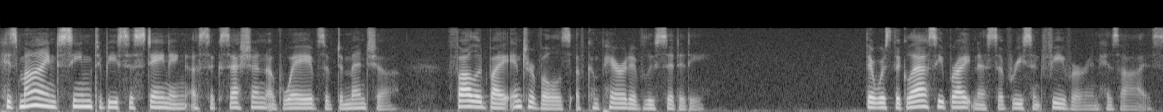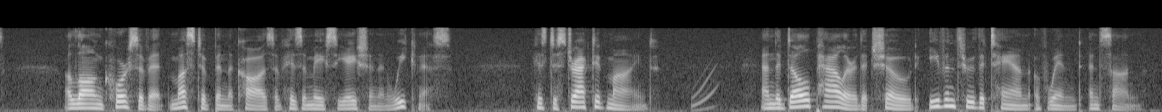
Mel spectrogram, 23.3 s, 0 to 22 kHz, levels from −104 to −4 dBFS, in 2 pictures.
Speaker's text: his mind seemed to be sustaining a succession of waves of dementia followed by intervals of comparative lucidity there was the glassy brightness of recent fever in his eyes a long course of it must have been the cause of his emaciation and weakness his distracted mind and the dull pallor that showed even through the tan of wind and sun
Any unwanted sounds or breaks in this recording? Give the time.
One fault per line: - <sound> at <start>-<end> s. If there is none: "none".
- chirp at 18.5-18.8 s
